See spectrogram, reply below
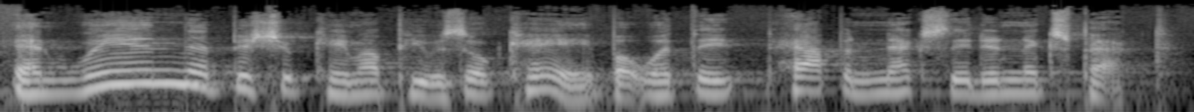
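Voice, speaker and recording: A man preaching a sermon, earnest and storytelling, slowing down for emphasis. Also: a little high, big pitch swings.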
